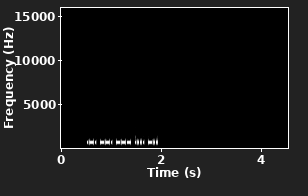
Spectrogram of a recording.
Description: Morse code, heard as a keyed tone, about 44 wpm, 700 Hz. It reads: RGOHD
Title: Code Groups - 5 Letters - 45wpm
